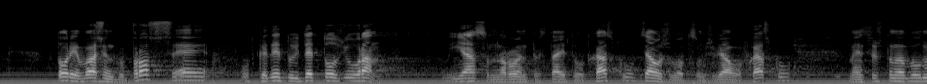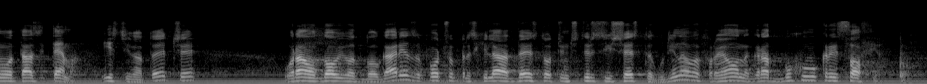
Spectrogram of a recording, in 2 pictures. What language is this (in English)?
Bulgarian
